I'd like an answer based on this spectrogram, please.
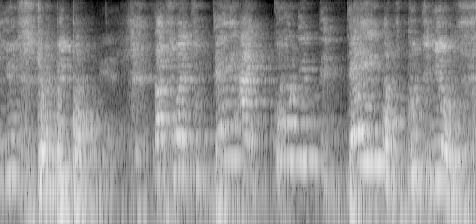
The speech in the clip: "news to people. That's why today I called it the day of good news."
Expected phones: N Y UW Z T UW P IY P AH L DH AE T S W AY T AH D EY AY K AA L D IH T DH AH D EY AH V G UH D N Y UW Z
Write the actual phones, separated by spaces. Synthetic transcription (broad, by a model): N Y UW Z T UW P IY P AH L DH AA T S W AY T AH D EY AY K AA D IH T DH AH D EY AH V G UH D N Y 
